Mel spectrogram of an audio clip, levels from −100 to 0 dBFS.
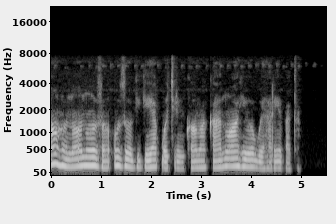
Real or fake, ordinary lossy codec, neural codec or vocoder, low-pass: real; none; none; none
